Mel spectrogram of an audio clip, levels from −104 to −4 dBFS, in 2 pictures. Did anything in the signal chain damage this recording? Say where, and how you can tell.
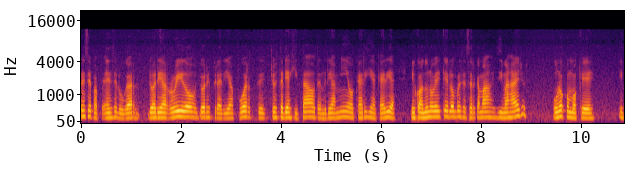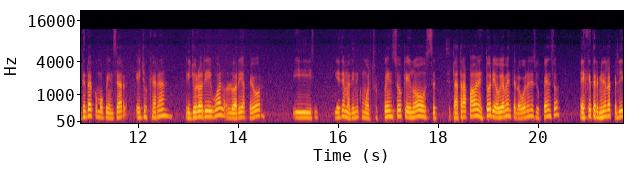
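No, nothing in the chain damaged it.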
